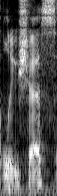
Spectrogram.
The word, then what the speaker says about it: Lucius: Jim Dale pronounces it Lucius, and I trust him in all things.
